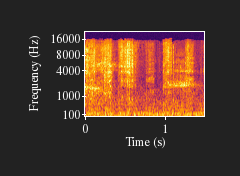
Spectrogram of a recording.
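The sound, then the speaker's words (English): Scissors snipping through construction paper to make cutout snowflakes for a tree, a quiet series of soft crisp cuts, a few rhythmic strokes over a faint hiss, with no one talking. “and making cutout snowflakes, because we have a lot of space to fill on our tree.”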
